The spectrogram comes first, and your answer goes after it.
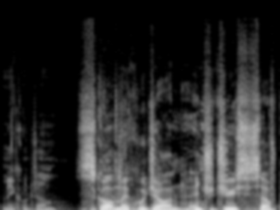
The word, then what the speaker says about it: Meiklejohn: it yes Scott M Mel John am I pronouncing it right yep Mel John Scott Mel John introduce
